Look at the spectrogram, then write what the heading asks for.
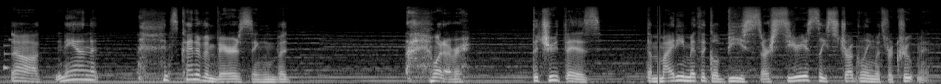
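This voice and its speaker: A friendly young male dancer talks in a casual, upbeat and self-effacing way. His pitch jumps around animatedly, in a game-acting style with faint music behind. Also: animated, measured pace, pauses often, fairly bright tone. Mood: cheerful, bashful.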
